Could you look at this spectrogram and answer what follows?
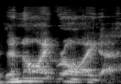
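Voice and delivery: slow, drawn-out mock Australian accent; bad Australian accent; terrible Australian accent. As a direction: put on a hammy Aussie accent, stretching the vowels. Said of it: "Australian accent".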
